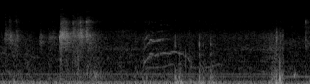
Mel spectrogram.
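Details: Indoor domestic cat giving a short meow, a smooth arched tone rising then falling, amid light clicks and household noise. An older cat is pushing a kitten.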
